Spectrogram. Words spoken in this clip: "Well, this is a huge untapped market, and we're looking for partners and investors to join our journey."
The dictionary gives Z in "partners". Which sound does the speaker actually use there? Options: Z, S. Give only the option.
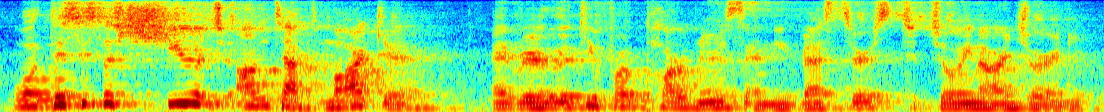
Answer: Z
